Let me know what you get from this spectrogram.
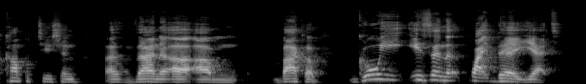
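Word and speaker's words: Guéhi: Guey isn't quite there yet. Is he Guy? He says his name is it's pronounced Gee.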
